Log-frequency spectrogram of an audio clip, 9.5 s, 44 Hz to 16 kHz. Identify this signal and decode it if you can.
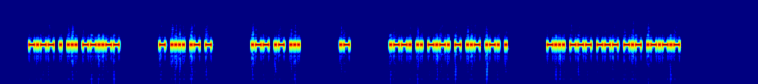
Morse code, heard as a keyed tone, about 50 wpm, 700 Hz. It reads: YES, THAT WAS A PICTURE BOOK.
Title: 3x Word-Spacing - Sentences from Top 500 Words - 50wpm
